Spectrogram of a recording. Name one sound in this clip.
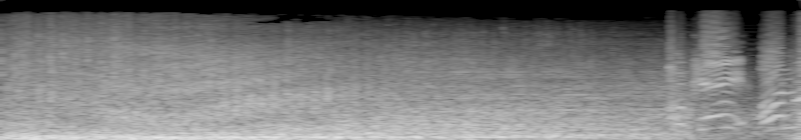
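A large propeller plane's engines drone loudly overhead.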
